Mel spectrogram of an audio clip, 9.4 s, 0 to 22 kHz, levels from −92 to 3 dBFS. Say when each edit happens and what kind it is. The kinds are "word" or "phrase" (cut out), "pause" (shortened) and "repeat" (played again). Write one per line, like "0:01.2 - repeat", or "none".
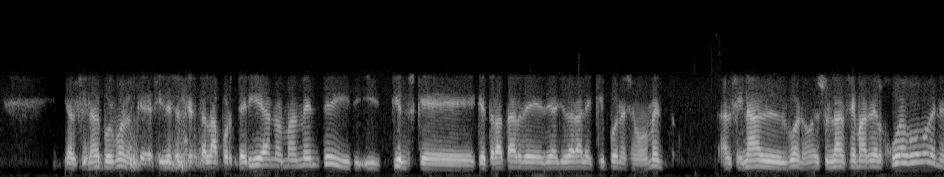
none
